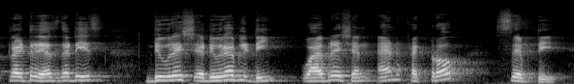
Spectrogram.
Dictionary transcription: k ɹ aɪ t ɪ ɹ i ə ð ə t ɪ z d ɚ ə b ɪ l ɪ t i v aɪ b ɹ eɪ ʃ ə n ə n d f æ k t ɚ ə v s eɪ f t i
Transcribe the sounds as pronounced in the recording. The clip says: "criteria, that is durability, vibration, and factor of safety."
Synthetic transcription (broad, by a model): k ɹ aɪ t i ɹ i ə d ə t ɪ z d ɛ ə b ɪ l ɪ t i v aɪ b ɹ eɪ ʃ ə n ə n d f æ k t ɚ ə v s eɪ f t i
